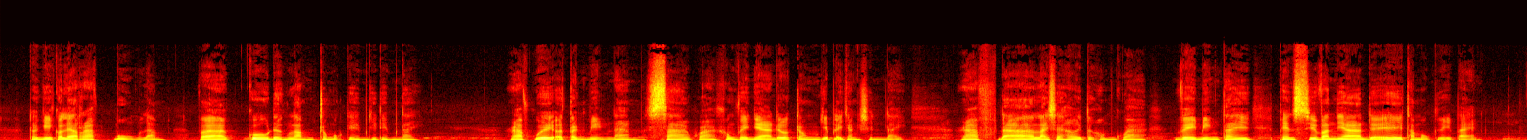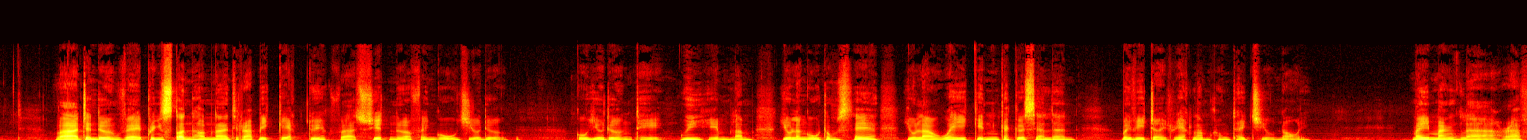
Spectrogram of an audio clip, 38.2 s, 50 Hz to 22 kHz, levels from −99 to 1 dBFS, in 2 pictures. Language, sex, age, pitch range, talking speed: Vietnamese, male, 60-79, 80-115 Hz, 165 wpm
